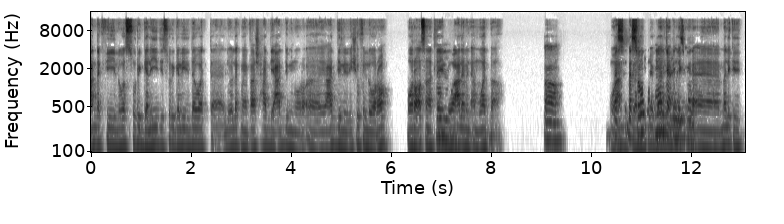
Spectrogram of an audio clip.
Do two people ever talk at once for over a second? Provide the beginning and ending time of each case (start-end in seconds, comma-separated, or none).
10.5-12.2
